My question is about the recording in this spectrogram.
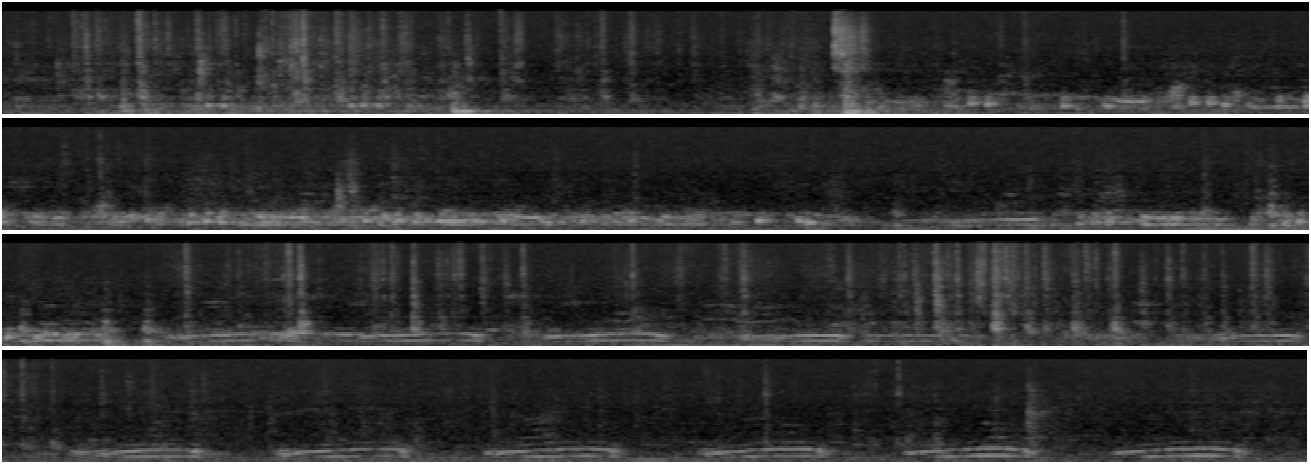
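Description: Pakistani domestic pigeons cooing in a small loft: overlapping coos at first, then from about halfway a regular run of coos, each rising and falling, about one a second. A couple of sharp knocks cut in, one early and one past the middle.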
